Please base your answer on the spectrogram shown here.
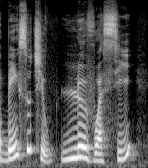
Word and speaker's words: le: Le voici e les voici. Percebeu? Pronuncie você também le voici, com som do biquinho E, le, e les voici, les.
